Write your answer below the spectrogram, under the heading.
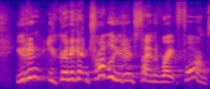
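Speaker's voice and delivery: frantic, alarmed, high, loud panicked shouting. Retelling how a bank worker ran up to them: imitating a panicked shout. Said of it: "she's shouting at me in Spanish in a total panic".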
